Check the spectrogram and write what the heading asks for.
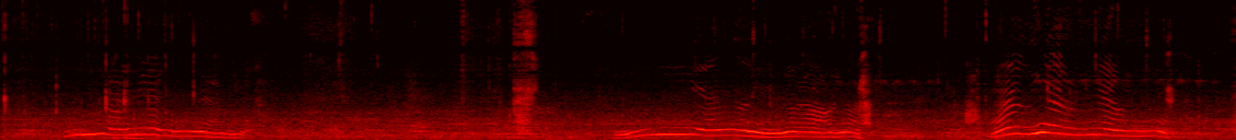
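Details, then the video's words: Domestic Short Hair kitten in the Philippines making funny sounds: three long, wavering, whiny meows that rise and fall, spaced a few seconds apart, over faint steady background hiss. "Kitten - Funny Cats! makes funny sounds"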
